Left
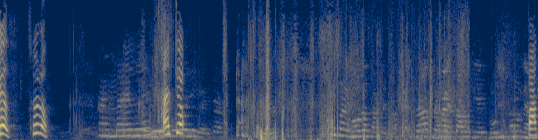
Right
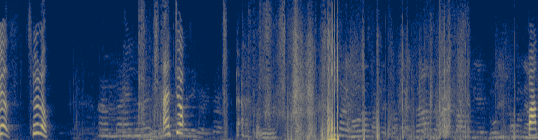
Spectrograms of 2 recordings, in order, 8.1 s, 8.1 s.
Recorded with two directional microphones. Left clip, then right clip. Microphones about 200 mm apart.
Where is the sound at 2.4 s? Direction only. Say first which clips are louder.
Left 5 dB; 10° left (ahead or behind).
